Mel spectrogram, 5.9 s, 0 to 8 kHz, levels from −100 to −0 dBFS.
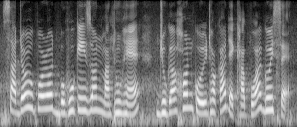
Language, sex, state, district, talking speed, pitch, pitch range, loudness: Assamese, female, Assam, Kamrup Metropolitan, 100 wpm, 260 Hz, 225-285 Hz, -12 LUFS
